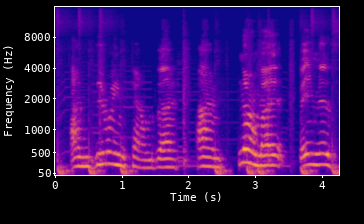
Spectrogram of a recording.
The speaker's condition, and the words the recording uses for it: Cerebral palsy. So the result of that was, at the age of 2, I was diagnosed with cerebral palsy, which mildly affects my speaking gait.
